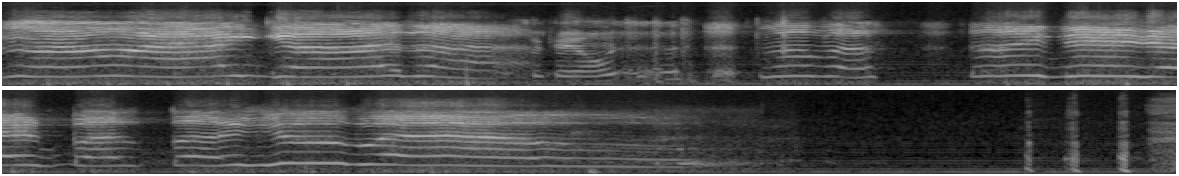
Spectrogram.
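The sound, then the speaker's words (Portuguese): A young boy wails desperately in long, high, strained cries broken by short gasping breaths, loud, before the sobbing trails off into near silence with a few faint clicks. “Vocês vão ver porque que ele está chorando em desespero.”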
